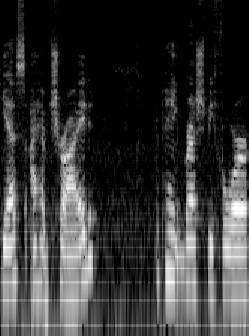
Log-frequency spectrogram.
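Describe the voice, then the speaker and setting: Lively intonation from a female speaker. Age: 60s. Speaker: art journaling YouTuber. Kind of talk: casual craft tutorial.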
